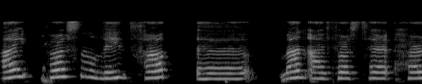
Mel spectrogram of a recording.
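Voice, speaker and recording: A woman with a non-native accent speaks in a high pitch with ordinary pitch variation. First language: not English. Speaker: English learner. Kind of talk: class participation.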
